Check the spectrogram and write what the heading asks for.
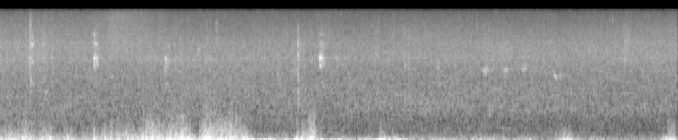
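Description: Wind buffeting the microphone: a gusty low rumble, heaviest in the first half and easing after about six seconds.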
